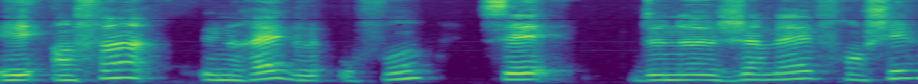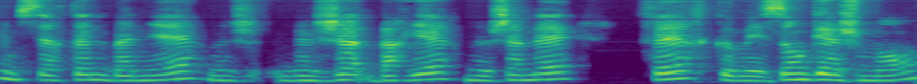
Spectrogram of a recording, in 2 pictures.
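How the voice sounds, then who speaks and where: At a very slow pace with long, frequent pauses, a woman speaks in a somewhat breathy voice of medium pitch. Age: 70s. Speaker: political scientist. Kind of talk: interview. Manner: hesitant.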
